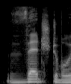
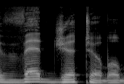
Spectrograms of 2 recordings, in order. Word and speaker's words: vegetable: Vegetable. We don't say vegetable, but vegetable.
